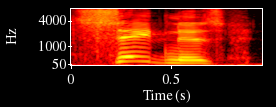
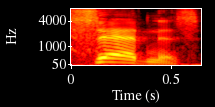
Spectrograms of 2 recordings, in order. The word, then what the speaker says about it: Sadeness: Whenever I give the name, I'll always have somebody who says, it's not sadness, it's sadness. It's spelled on the album S-A-D-E-N-E-S-S, which would be sadness. – Sadness. – If you have an E after an A, it makes it long. So it's Sadness Part 1.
